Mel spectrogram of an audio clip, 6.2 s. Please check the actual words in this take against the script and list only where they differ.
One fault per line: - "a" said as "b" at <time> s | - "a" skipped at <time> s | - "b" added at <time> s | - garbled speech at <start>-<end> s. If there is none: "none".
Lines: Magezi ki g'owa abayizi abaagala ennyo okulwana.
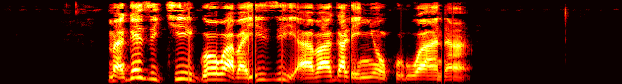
none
